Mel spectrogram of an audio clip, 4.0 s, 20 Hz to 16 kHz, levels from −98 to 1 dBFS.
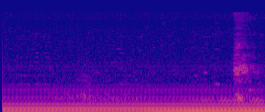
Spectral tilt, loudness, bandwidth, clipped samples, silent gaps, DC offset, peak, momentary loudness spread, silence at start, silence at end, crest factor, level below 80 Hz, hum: -7 dB/octave; -51 LUFS; 11.5 kHz; under 0.1%; none; under 0.1%; -36 dBFS; 5 LU; 0.05 s; 0 s; 12 dB; -50 dBFS; 50 Hz at -50 dBFS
